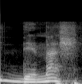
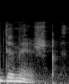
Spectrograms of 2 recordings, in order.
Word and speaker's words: دمشق: تلفظ صحیح این کلمه در عربی دمشق است، منتها ما در پارسی میگیم دمشق، دمشق ما با فتح دان تلفظ میکنیم، ایرادی نداره، اصل کلام آن است و ما اینطور بکار.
